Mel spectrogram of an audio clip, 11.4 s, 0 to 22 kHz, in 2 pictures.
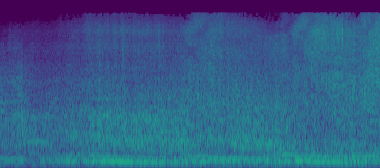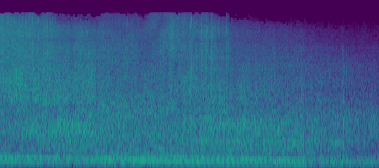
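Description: Formula 5000 racing cars' V8 engines at full throttle, passing and pulling away. The engine note climbs in pitch and drops back several times as they shift up through the gears, then fades near the end.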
